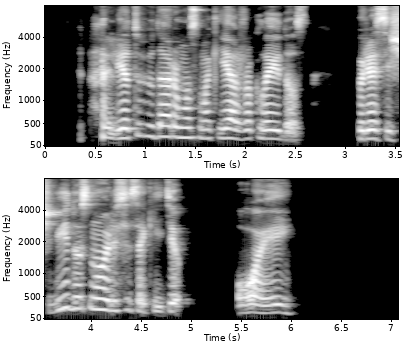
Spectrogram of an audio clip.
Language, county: Lithuanian, Kaunas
